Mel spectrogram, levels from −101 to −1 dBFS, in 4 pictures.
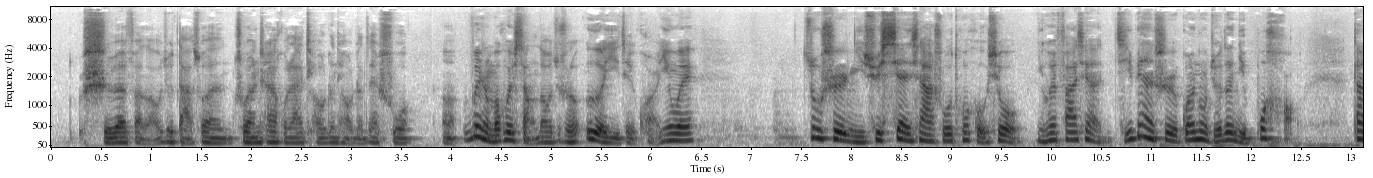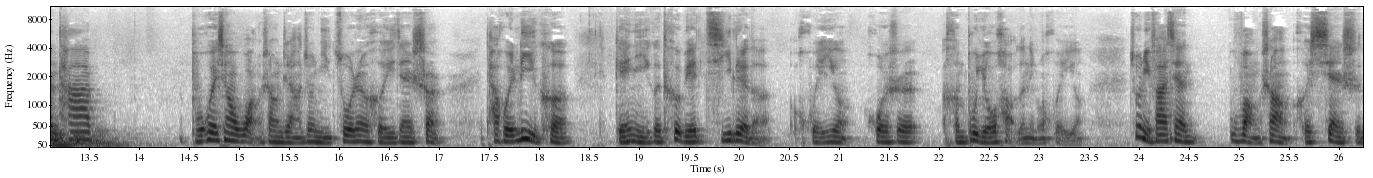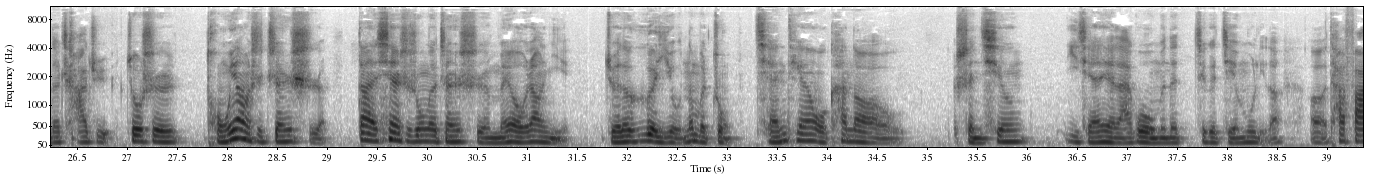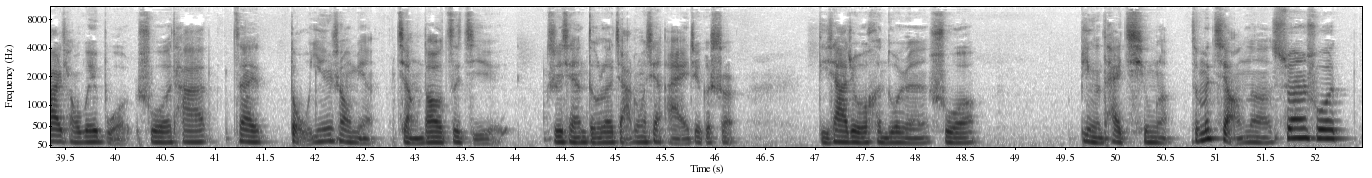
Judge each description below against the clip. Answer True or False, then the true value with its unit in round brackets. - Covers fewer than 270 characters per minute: True (245 characters per minute)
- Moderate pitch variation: True (4.4 semitones)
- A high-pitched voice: False (125 Hz)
